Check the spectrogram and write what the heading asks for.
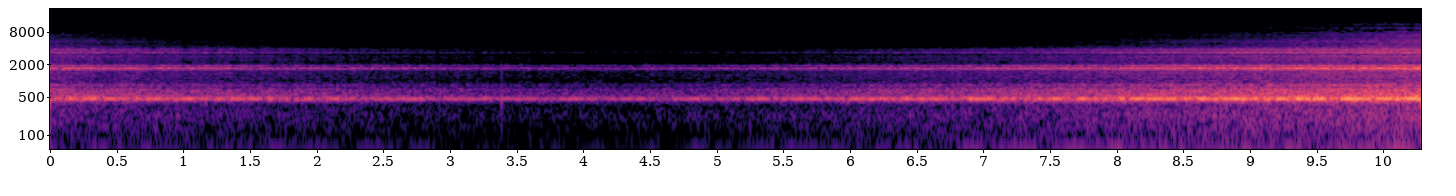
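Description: A sustained electronic ringing tone at a few steady pitches, fading over the first few seconds and then swelling back up toward the end; an added intro sound effect.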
